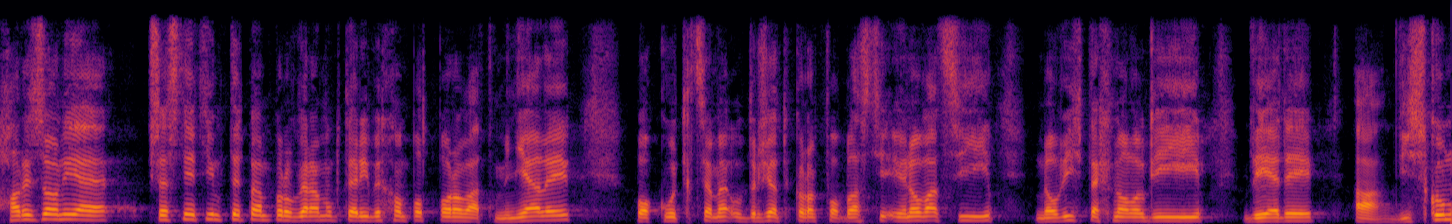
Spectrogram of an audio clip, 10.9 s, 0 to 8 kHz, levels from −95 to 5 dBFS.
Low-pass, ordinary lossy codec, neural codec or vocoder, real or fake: 7.2 kHz; none; codec, 16 kHz, 2 kbps, FunCodec, trained on LibriTTS, 25 frames a second; fake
